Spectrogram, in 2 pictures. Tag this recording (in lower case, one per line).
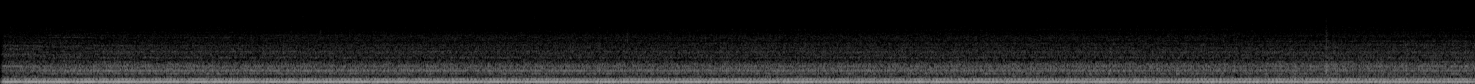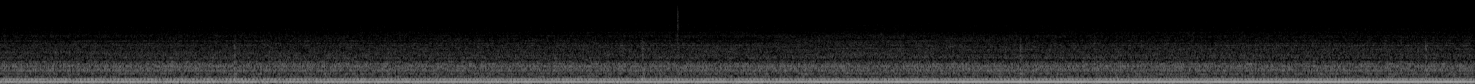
engine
